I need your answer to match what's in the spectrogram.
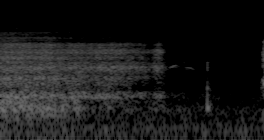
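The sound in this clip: A long, breathy inhalation during a guided breathing meditation: a steady airy hiss for about a second and a half that fades away, then near quiet with a faint click and a soft burst at the very end.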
